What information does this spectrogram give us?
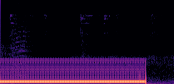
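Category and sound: signal or alarm, telephone dial tone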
